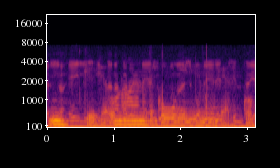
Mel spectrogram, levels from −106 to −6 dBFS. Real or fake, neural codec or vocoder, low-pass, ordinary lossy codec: real; none; 7.2 kHz; MP3, 96 kbps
